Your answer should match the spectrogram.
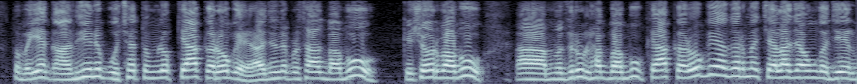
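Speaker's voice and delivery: normal talking voice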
